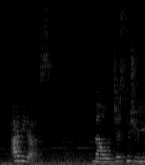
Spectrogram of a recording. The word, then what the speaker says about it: Adidas: This word is from America, so it is pronounced same everywhere. Nike, right. Moving on to another very famous shoe company, Adidas. Adidas.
